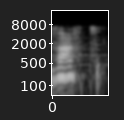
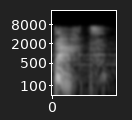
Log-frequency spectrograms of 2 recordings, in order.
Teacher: that would be a change from a voice dental fricative to a voiced alveolar plosive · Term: th stopping, TH stopping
